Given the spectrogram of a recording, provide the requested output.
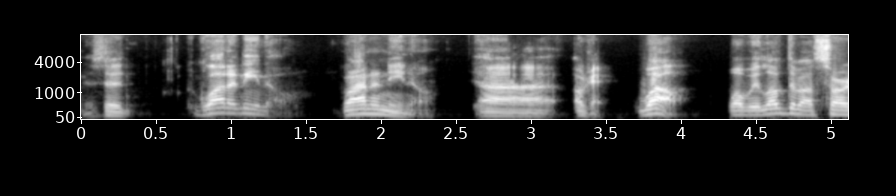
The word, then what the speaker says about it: Guadagnino: Luca Guadagnino is set to direct the World War II movie from a screenplay from Justin Kirkitz, who scripted.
